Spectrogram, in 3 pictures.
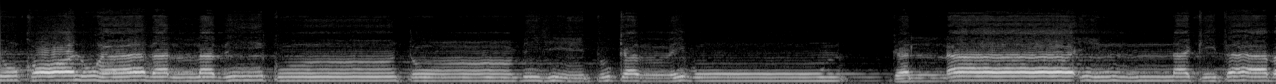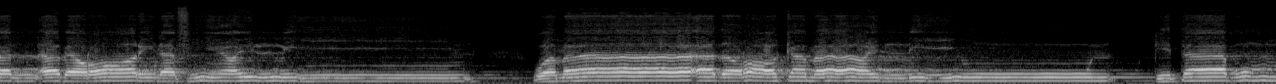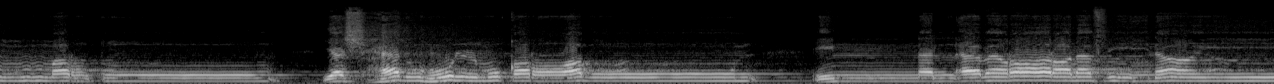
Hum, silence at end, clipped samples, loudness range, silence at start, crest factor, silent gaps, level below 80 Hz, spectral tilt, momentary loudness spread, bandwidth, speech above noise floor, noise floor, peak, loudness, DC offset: none; 0 s; under 0.1%; 7 LU; 0 s; 14 dB; none; -54 dBFS; -7.5 dB/octave; 13 LU; 15 kHz; 27 dB; -47 dBFS; -6 dBFS; -21 LUFS; under 0.1%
